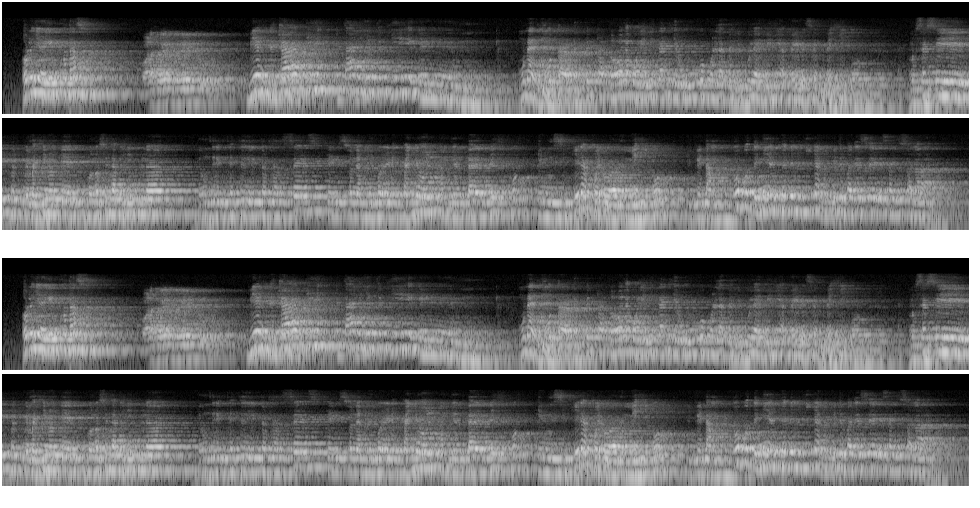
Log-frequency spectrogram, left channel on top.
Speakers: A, on the left; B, in the centre.
A: Hola Yair, ¿cómo estás?
B: Hola Javier, muy bien. ¿Y tú?
A: Bien, estaba
B: ¿Qué me
A: aquí,
B: cuentas?
A: estaba leyendo aquí em, una nota respecto a toda la polémica que hubo con la película Emilia Pérez en México. No sé si, me, me imagino que conoces la película de, un direc- de este director francés que hizo una película en español ambientada en México, que ni siquiera fue rodada en México y que tampoco tenía actores mexicanos. ¿Qué te parece esa ensalada?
